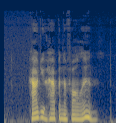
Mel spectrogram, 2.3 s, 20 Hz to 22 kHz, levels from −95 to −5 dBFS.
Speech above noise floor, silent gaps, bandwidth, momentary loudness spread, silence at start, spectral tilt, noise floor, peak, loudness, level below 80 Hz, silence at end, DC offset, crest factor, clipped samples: 28 dB; none; 13 kHz; 8 LU; 0.1 s; -7 dB/octave; -55 dBFS; -6 dBFS; -27 LUFS; -58 dBFS; 0.1 s; under 0.1%; 24 dB; under 0.1%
